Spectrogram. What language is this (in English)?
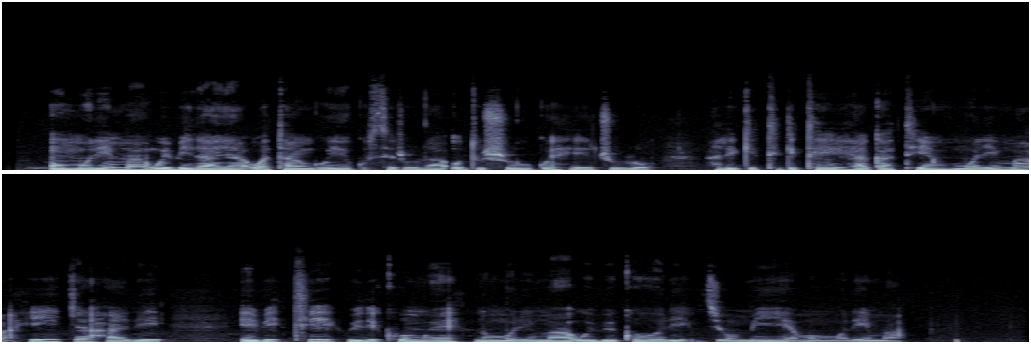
Rundi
